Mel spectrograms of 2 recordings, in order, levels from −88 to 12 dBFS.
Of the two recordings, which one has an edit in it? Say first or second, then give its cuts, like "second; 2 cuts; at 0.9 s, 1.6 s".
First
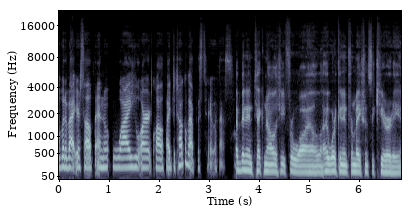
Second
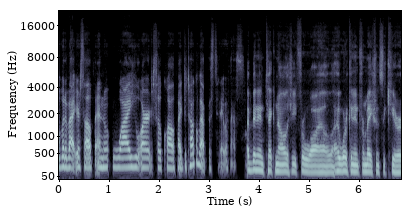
first; 1 cut; at 1.8 s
